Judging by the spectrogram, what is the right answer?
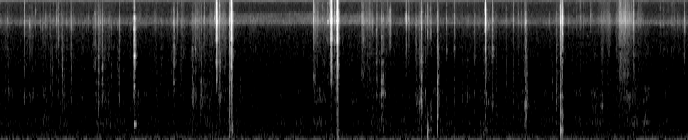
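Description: Irregular sharp clicks and taps of small parts and tools being handled while a cordless vacuum cleaner is reassembled. The loudest is a quick pair of clicks about halfway through.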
